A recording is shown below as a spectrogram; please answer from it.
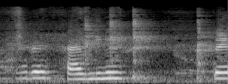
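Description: Chrome handlebar bicycle bell on a new bicycle being rung, giving a few short bursts of metallic ringing.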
